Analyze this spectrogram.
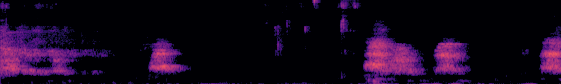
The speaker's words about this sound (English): And if you hear my dog Buster in the background, sorry, Bruiser Nation, it happens.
